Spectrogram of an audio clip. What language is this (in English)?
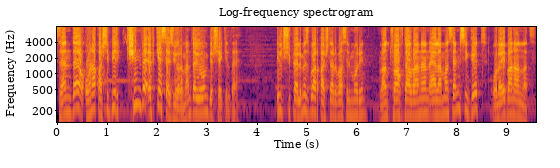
Turkish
